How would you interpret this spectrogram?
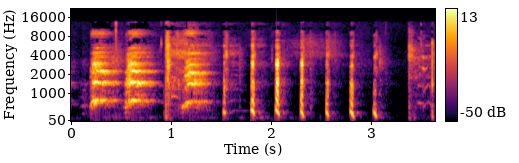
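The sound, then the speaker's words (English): A doorbell rings with a couple of drawn-out tonal sounds, then a dog barks in a quick series of about seven sharp, loud barks, with no one talking. “Our doorbell just rang and the dog barked, but this reminds me of a story.”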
